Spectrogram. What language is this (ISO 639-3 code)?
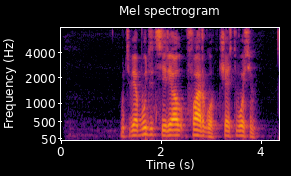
rus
